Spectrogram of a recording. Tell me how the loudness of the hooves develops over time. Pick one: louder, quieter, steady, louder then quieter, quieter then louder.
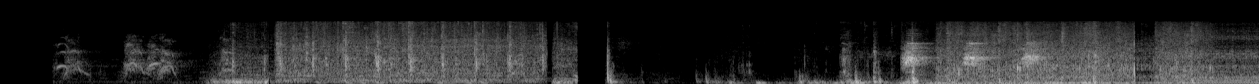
quieter then louder.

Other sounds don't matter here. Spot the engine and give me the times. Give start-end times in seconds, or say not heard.
10.3-12.5.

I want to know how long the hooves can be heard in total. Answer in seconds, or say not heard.
10 s.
